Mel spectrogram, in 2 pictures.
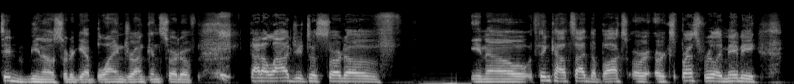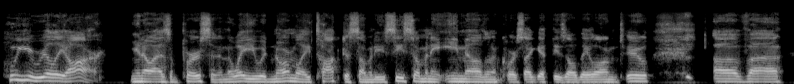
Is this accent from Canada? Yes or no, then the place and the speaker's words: yes; Canada; I'm Canadian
